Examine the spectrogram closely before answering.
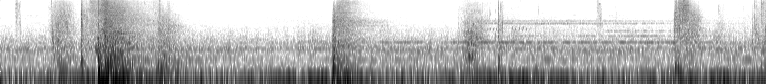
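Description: Soft magical whooshes and chimes sound as cards are played.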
